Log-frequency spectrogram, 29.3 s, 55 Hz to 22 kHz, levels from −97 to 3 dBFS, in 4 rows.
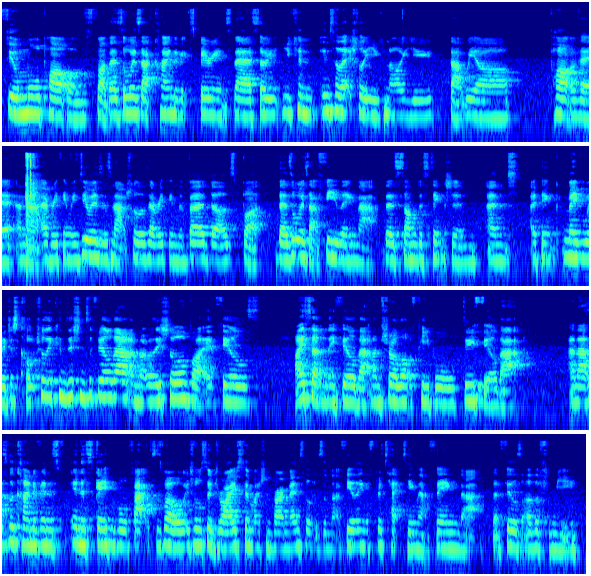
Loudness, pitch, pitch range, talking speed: -48 LUFS, 175 Hz, 165-190 Hz, 215 wpm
